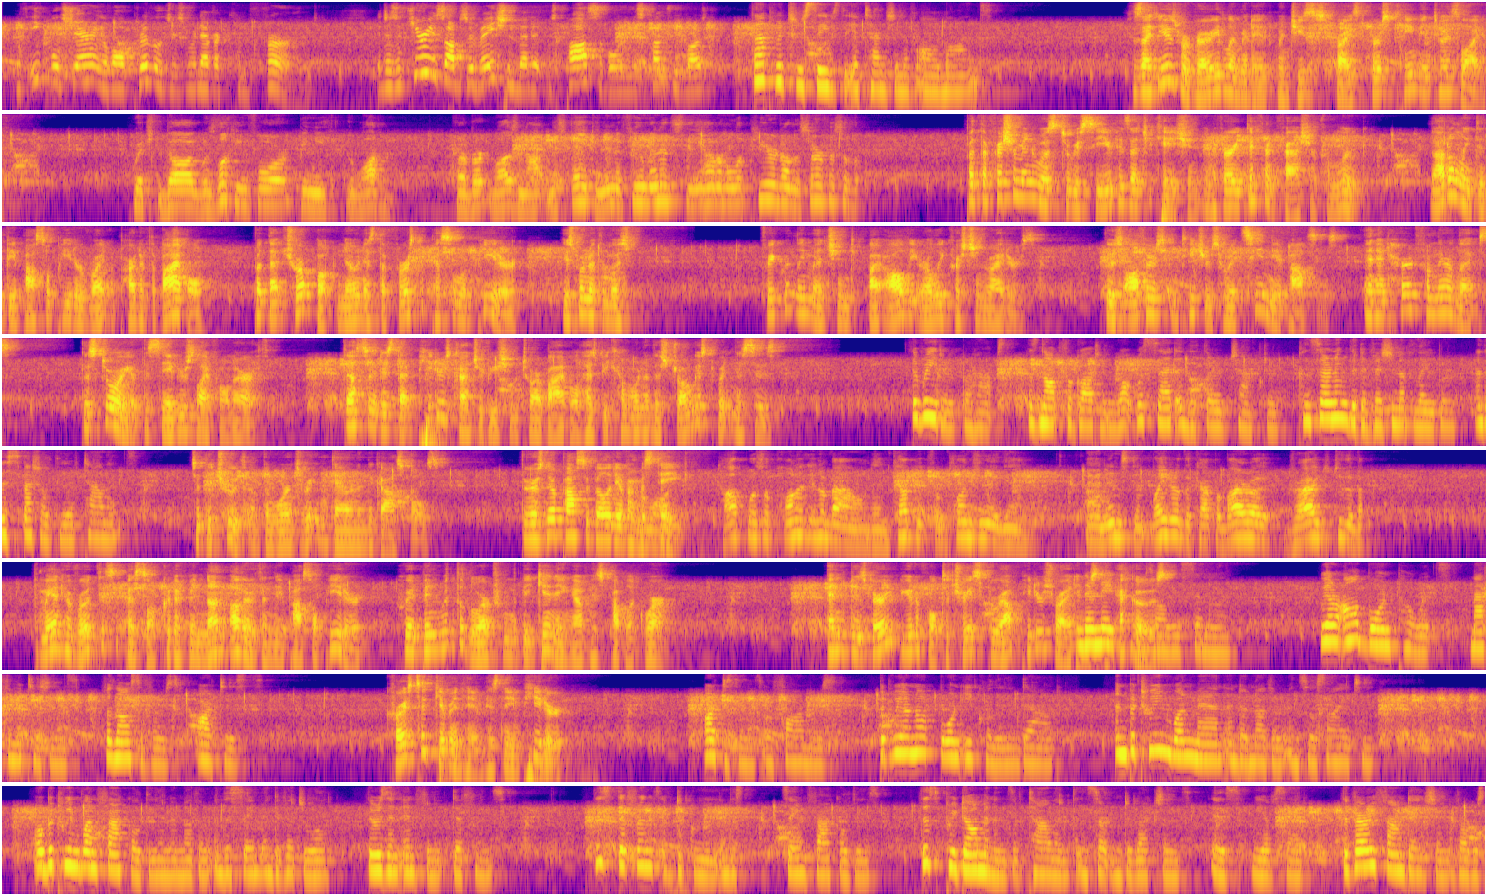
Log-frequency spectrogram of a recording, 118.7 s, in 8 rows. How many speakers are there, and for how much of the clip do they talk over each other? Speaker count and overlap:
4, about 1%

